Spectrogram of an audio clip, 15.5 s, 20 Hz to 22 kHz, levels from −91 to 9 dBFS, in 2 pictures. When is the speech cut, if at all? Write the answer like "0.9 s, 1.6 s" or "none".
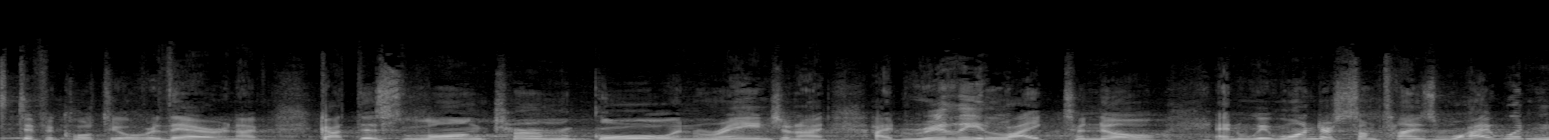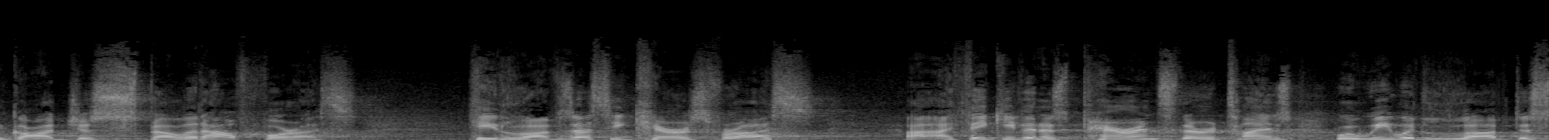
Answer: none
